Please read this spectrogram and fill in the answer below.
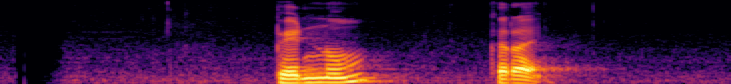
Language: Sinhala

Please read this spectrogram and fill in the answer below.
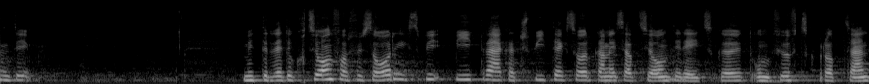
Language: Swiss German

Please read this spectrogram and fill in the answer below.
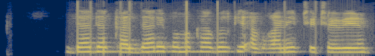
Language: Pashto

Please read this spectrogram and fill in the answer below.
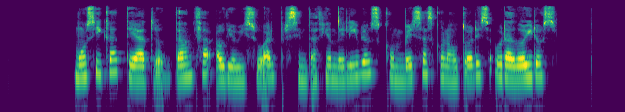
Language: Galician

